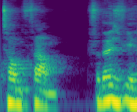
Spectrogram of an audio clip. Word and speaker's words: Tom Thum: And I commissioned a long form ad, if you will, with a guy called Tom Thumb.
